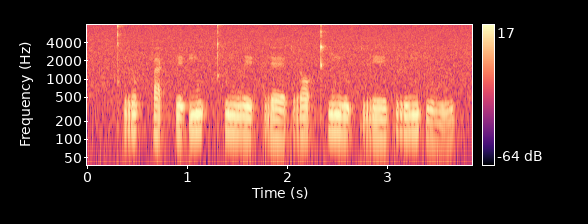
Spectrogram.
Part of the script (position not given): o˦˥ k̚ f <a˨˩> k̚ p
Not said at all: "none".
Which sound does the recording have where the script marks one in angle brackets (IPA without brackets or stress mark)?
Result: a˨˩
